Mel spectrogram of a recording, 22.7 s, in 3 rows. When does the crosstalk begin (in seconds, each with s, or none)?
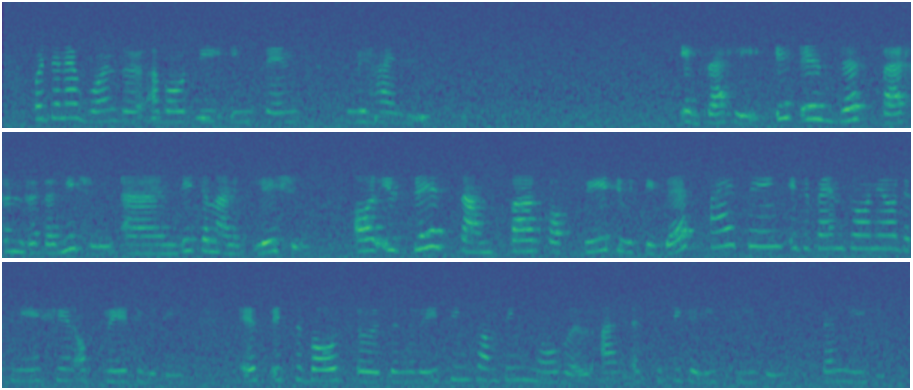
none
